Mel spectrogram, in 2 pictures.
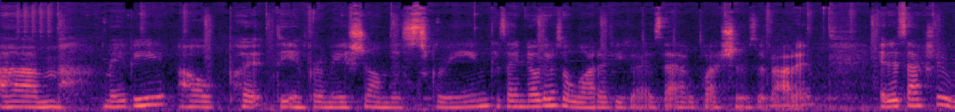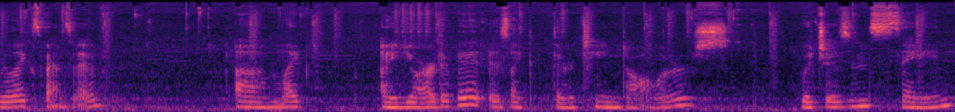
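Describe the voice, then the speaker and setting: Music plays in the background as a woman talks at medium pitch. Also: ordinary pitch variation, moderate pace. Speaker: crafting vlogger and small business owner. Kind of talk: casual vlog. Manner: casual, filler-heavy.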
